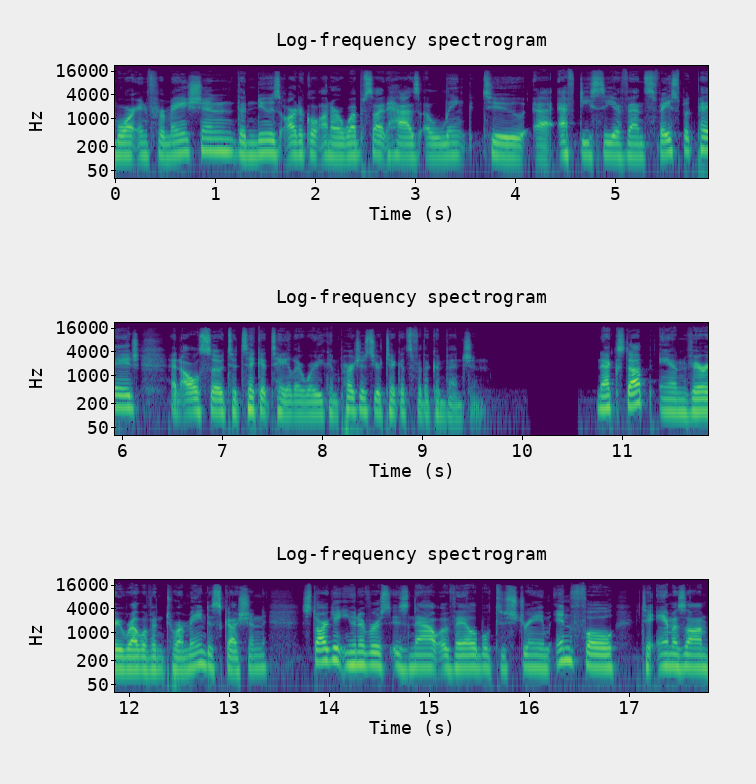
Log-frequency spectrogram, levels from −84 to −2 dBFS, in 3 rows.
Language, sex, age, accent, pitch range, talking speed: English, male, 30-49, American, 120-145 Hz, 170 wpm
